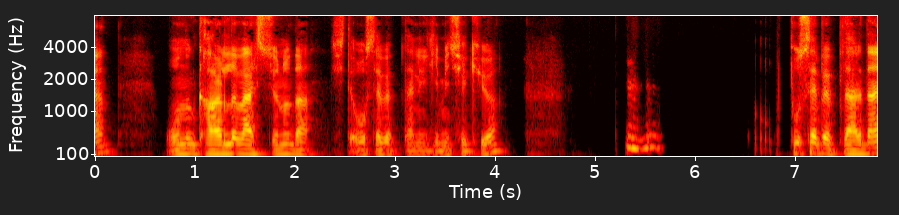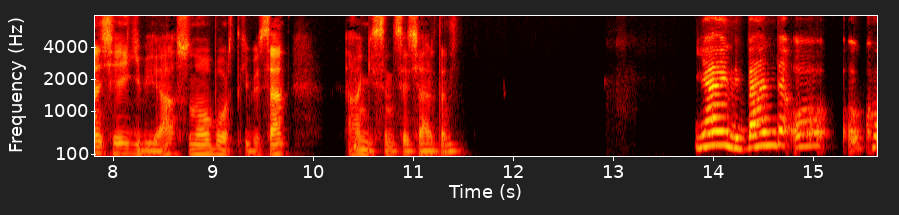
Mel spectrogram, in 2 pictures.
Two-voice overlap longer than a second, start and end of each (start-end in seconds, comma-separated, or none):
none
